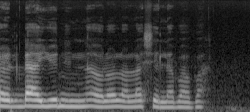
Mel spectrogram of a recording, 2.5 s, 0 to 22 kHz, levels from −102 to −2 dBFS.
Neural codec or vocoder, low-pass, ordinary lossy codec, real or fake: none; none; none; real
